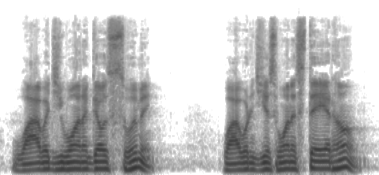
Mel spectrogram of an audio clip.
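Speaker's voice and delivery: put-on dismissive tone. Retelling a partner's reply about going swimming: imitating a dismissive tone. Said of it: "in a very dismissive".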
